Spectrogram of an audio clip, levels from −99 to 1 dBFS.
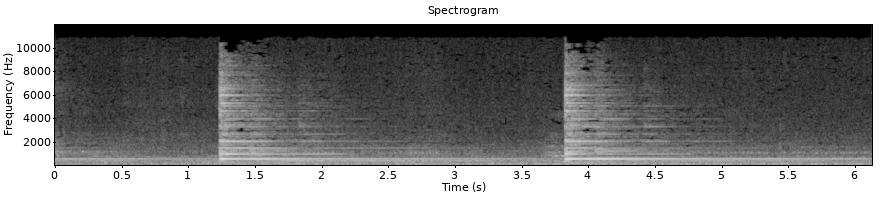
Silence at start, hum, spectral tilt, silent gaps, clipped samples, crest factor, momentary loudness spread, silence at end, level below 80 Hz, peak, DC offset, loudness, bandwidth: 0 s; none; -3 dB/octave; none; under 0.1%; 22 dB; 16 LU; 0 s; -50 dBFS; -4 dBFS; under 0.1%; -25 LUFS; 11 kHz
